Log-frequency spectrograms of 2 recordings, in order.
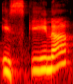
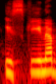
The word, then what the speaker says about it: Izkina: It's called Esquina, and it's spelled I-Z-K-I-N-A, Esquina by Chef Papi.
